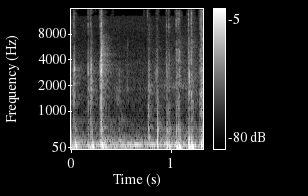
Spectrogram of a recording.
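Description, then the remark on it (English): Quiet handling of a custom-made, half-size paper legal pad with a small Drift logo on the corner as it is handed over: a quick run of crisp taps and papery rustles, several short bursts in an irregular rhythm with a low hum beneath. “I handed a custom made here, Drift, kind of junior size legal pad.”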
